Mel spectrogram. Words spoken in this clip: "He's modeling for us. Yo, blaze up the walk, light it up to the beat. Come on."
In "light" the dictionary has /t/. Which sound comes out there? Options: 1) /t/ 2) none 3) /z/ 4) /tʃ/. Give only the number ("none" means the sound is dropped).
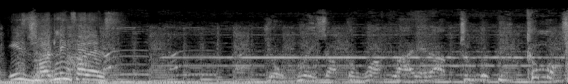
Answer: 2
